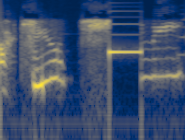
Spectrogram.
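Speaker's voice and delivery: can't believe it, laughing; stunned disbelief. Real, not acted. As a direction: victim realizes the prank, high and slow. Victim learns it was a prank.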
